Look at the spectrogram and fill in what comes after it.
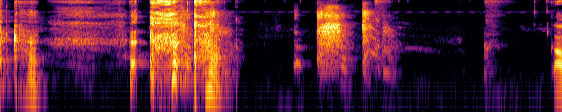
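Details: Myna bird (jalak kebo) being trained to talk, repeating "kopi" and imitating a human cough: several harsh cough-like bursts and throat-clearing sounds, mimicry rather than illness.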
